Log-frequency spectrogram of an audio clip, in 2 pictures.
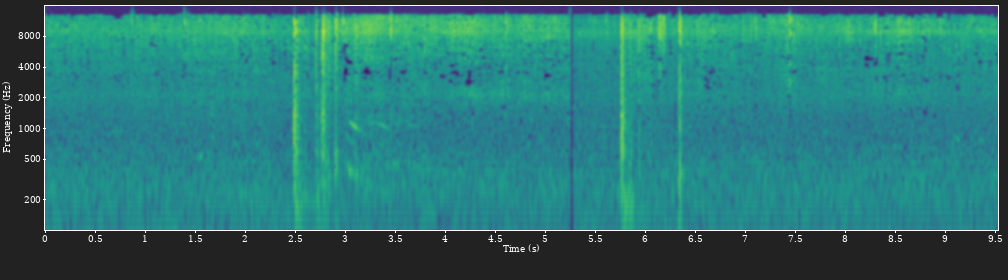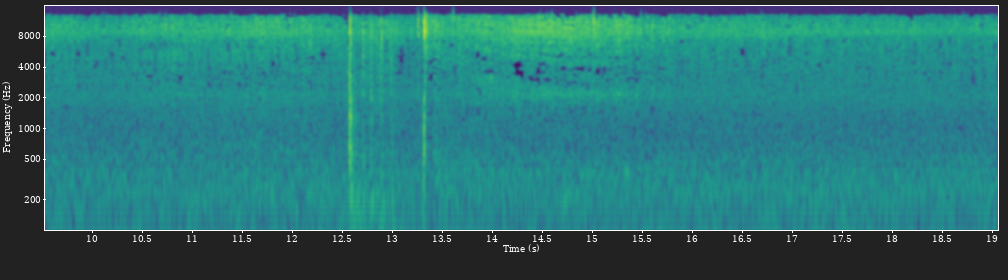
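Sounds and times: outdoor noise: 0:00.0 - 0:19.0
inline skates knocking on wood: 0:02.5 - 0:03.0, 0:05.7 - 0:06.6.

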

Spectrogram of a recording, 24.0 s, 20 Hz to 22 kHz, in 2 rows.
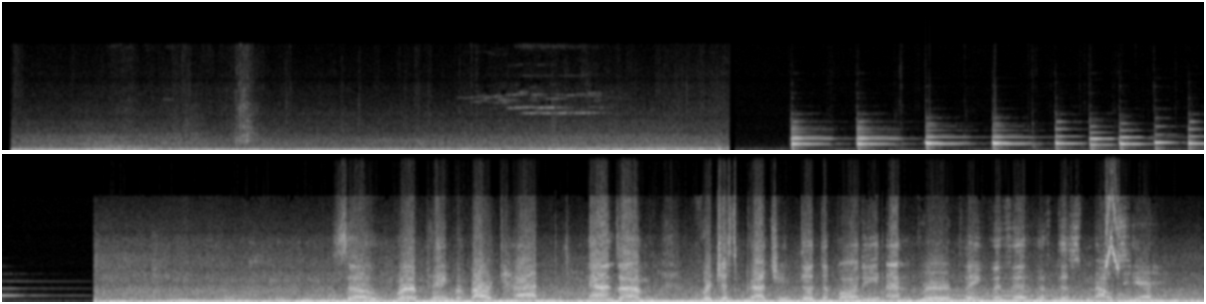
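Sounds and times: keyboard jingle: 0:07.8 - 0:13.0, 0:20.8 - 0:24.0
low outdoor rumble: 0:13.0 - 0:24.0.

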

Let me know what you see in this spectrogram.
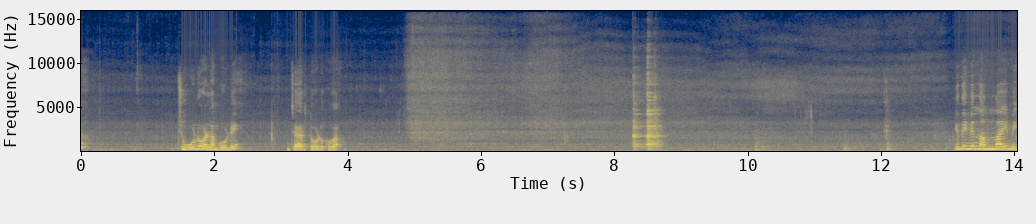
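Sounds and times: hot water pouring into a pan: 0:04.8 - 0:11.9.

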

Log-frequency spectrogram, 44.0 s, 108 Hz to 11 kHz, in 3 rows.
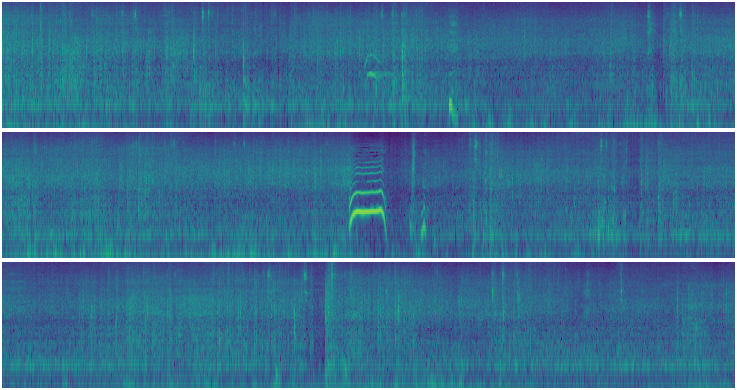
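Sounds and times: bike tyre and trail noise: 0:00.0 - 0:43.9
wind on microphone: 0:15.0 - 0:23.4.

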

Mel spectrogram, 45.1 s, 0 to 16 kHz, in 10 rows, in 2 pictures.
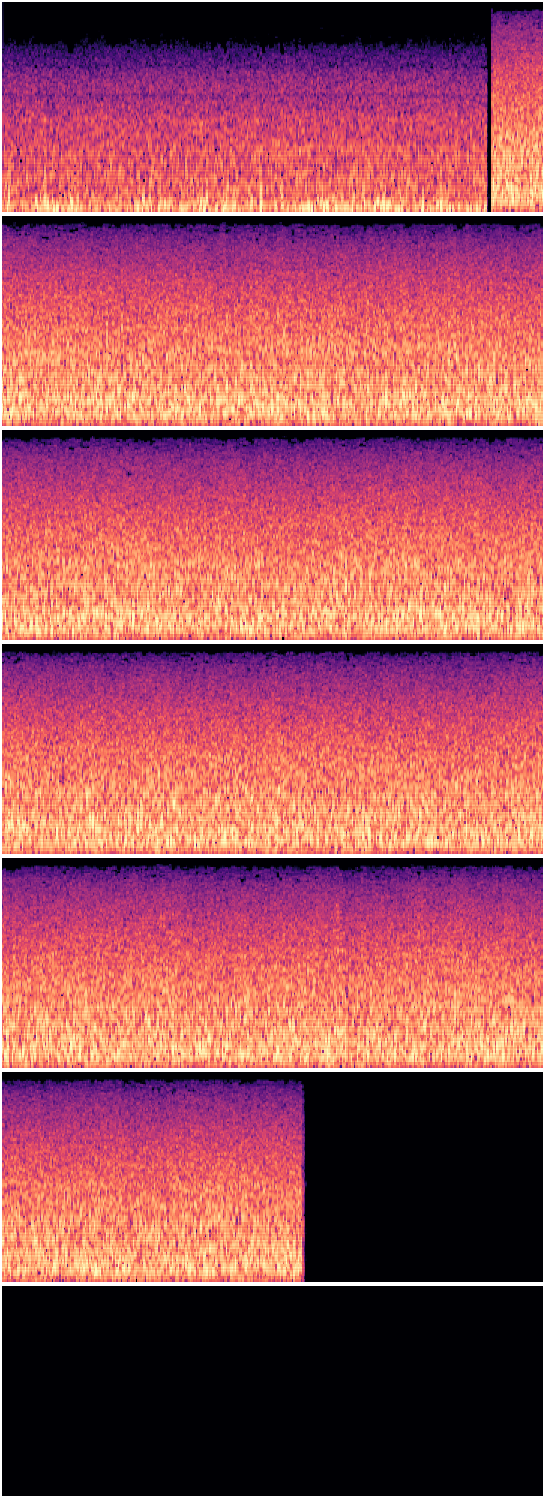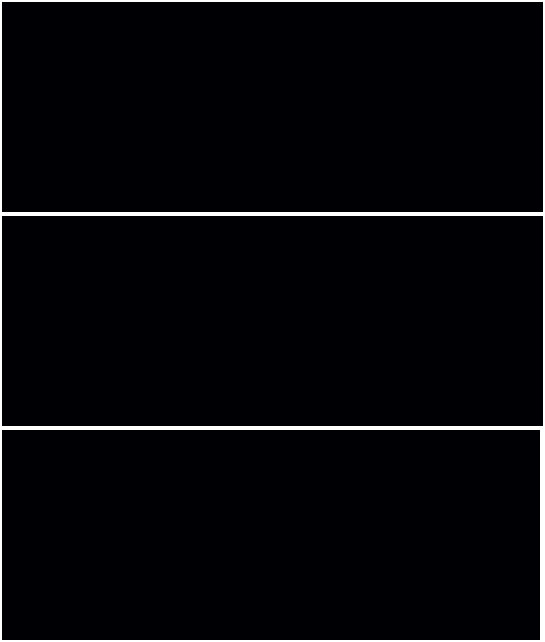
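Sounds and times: waterfall rushing: 0:04.1 - 0:25.1.

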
